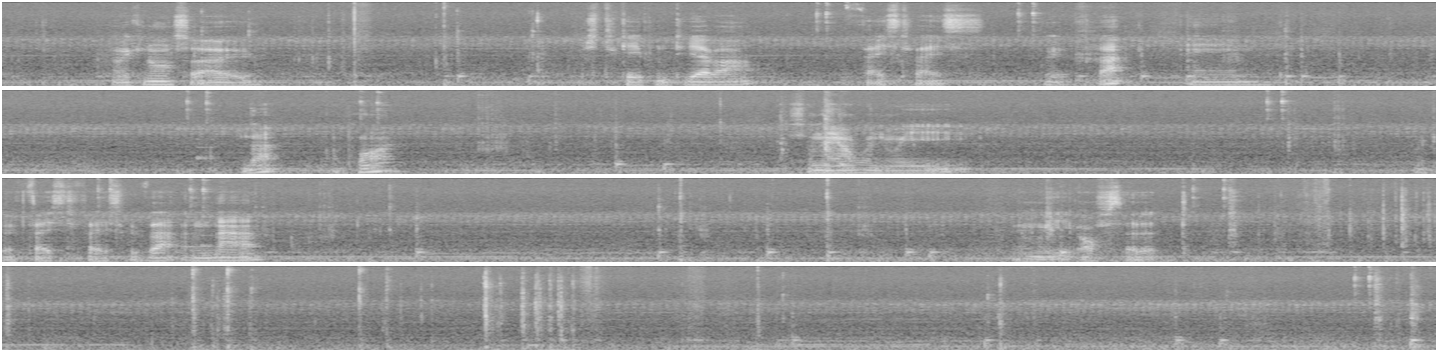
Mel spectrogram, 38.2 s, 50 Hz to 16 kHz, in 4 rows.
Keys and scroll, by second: 28.0-33.2 typing, 34.3-35.3 typing.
